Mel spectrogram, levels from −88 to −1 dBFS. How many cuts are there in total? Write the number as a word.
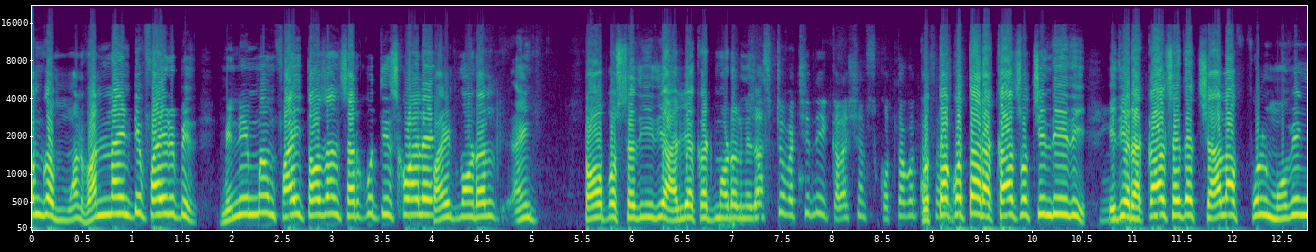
one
